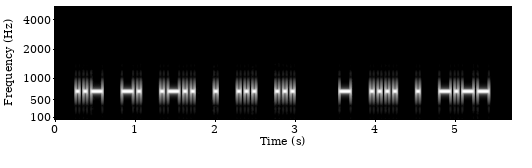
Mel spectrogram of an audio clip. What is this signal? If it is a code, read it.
Morse code, heard as a keyed tone, about 25 wpm, spaced as for 20 wpm, 700 Hz. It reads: UNLESS THEY
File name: Pinocchio / Pinocchio ch8 15 25 ik1hge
